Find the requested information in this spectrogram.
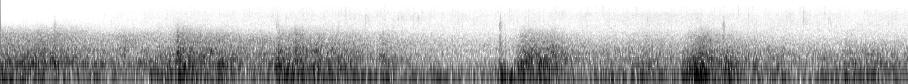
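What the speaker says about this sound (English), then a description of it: "just as the storm hits land a little earlier than expected" Heavy rain pours steadily through a thunderstorm as rolling thunder rumbles repeatedly, close and loud, with no voices, for a dramatized storm scene.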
